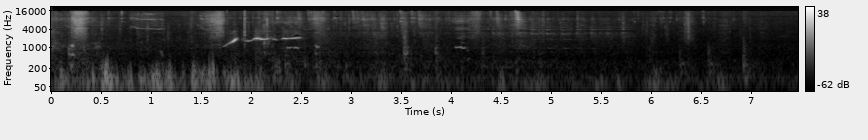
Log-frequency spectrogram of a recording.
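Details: Jack Russell Terrier giving a short, high whine that rises sharply, then wavers, about two seconds in. A fainter tonal squeak follows. Thumps, rustling and low rumbling handling noise run throughout.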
